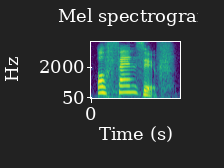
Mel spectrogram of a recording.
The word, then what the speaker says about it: offensive: offensive offensive Which syllable? Second syllable.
